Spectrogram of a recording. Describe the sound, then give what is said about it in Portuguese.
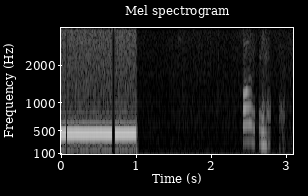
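Telephone ringing tone on a call placed from an office: a steady, loud tone with one brief break, then silence and a short burst of voice. “tô te ligando aí daqui do escritório, tá? Atende aí.”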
